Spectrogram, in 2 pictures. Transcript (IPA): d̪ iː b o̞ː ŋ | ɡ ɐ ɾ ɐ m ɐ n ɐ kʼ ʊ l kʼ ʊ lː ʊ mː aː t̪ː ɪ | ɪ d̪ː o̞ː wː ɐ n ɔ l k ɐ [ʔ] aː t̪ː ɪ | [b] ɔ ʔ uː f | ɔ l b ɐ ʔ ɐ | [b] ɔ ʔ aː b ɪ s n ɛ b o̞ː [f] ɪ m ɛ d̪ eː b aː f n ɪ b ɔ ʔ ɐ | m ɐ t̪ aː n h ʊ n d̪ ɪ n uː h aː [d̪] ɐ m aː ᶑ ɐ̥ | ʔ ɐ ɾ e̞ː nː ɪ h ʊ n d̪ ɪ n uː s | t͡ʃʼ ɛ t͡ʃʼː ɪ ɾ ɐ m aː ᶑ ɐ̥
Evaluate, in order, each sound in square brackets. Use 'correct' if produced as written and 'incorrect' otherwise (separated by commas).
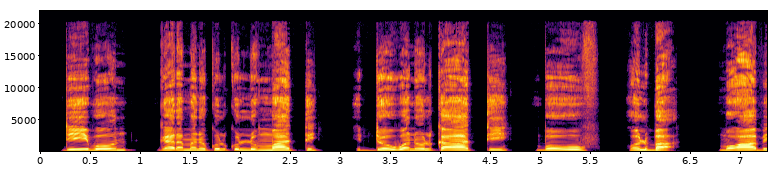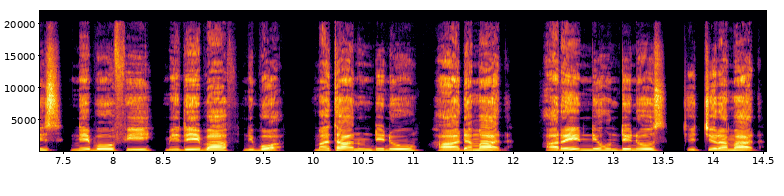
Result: correct, correct, incorrect, correct, correct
